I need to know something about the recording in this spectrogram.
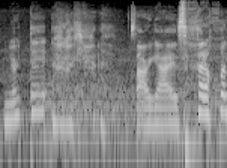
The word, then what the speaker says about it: Muerte: Boss ability, Santa Muerta. I said it wrong. Muerte.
